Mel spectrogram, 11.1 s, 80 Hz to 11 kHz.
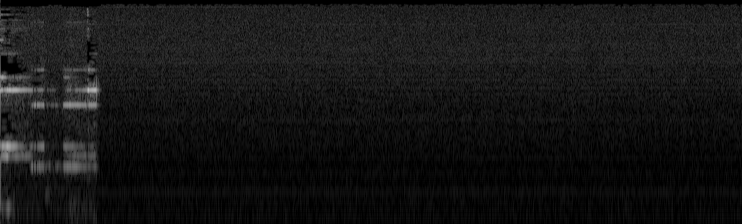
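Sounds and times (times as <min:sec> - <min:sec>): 
electronic bell ringing to call a parliamentary vote: 0:00.0 - 0:01.5.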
